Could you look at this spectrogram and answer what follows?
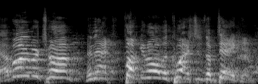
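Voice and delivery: high, loud defiant yell through laughter; mock defiant shout. Comic mocking Brett's answer, hammed-up defiant shout. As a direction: bark it like a proud, defiant answer. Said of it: "you were just like".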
